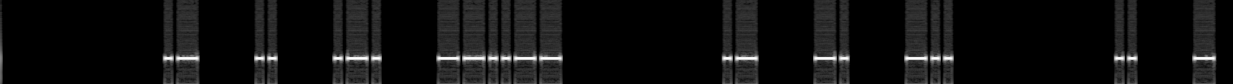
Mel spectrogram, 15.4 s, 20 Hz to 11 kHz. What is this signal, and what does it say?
Morse code, heard as a keyed tone, about 15 wpm, spaced as for 8 wpm, 1000 Hz. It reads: AIR, AND IT
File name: qotdfiles / 8wpm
